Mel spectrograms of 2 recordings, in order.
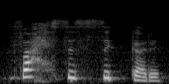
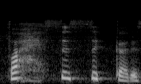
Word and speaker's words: فحص السكري: طلب فحص السكري. Notice how I pronounced it as one word with a liaison. فحص السكري.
